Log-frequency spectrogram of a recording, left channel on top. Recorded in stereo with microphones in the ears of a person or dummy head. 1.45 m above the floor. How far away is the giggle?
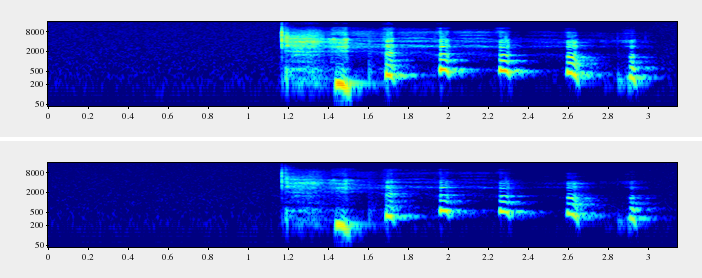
About 0.6 m.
